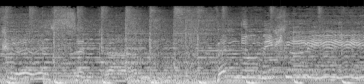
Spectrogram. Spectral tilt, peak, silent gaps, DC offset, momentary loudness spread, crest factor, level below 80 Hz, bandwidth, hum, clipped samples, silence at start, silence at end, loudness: -4 dB/octave; 0 dBFS; none; under 0.1%; 3 LU; 10 dB; -16 dBFS; 16.5 kHz; none; under 0.1%; 0 s; 0 s; -9 LUFS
